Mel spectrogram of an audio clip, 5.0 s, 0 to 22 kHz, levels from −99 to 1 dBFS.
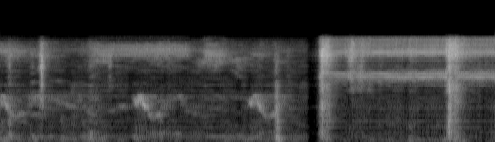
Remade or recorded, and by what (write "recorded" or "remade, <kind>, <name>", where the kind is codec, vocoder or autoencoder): remade, vocoder, WaveNeXt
